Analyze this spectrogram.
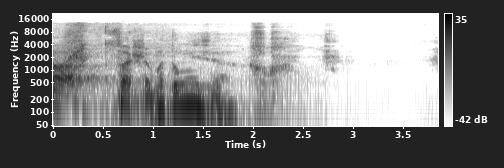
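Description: A middle-aged man speaks excitedly, close by.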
